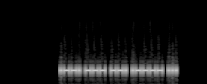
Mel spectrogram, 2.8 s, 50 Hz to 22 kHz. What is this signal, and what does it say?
Morse code, heard as a keyed tone, about 46 wpm, 700 Hz. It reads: POG1S
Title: Code Groups - 5 Letter:Numbers - 50wpm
